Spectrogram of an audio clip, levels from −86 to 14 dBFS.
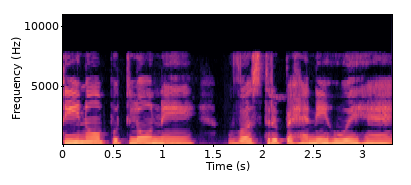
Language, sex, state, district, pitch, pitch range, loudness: Hindi, female, Bihar, Gopalganj, 230 Hz, 220-245 Hz, -12 LUFS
